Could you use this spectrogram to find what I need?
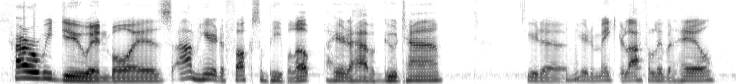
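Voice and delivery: put-on Southern accent. Speaking in character to enemies in a fight: put-on southern accent. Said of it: "I don't know why I'm going so southern".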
